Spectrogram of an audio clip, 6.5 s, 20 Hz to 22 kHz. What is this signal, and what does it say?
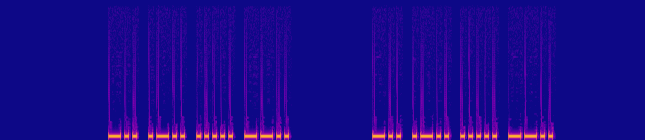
Morse code, heard as a keyed tone, about 32 wpm, 700 Hz. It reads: DL5Z DL5Z
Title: DXCC-100 Call Signs - 4 Characters - Repeated 2x - 30wpm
